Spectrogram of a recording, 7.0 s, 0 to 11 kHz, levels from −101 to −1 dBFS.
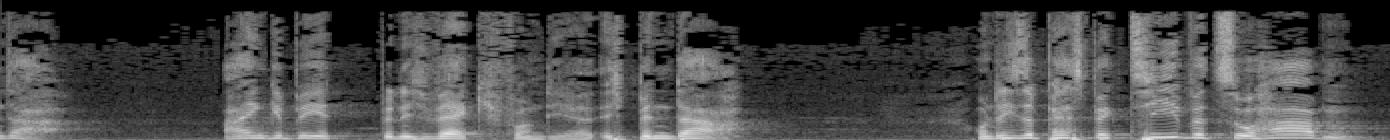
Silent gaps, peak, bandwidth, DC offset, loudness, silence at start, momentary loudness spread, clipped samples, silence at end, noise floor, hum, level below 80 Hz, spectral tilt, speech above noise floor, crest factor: none; -6 dBFS; 10.5 kHz; 0.2%; -24 LUFS; 0 s; 9 LU; under 0.1%; 0.15 s; -59 dBFS; none; -40 dBFS; -5 dB/octave; 36 dB; 18 dB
